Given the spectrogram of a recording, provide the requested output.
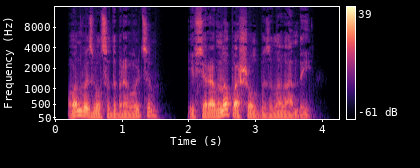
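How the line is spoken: Calm. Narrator (Russian): все так же спокойно произнес контрразведчик

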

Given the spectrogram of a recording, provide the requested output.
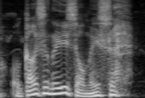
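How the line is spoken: Silly happy laugh. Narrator (Chinese): 谢之方依然甘之如饴，闻言傻笑道

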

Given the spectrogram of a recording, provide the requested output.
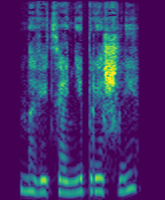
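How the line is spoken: Whisper. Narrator (Russian): шепнула Кася

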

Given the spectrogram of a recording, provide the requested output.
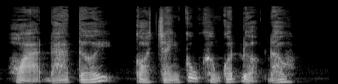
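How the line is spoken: Sighing. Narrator (Vietnamese): Thầy thở dài rồi nói

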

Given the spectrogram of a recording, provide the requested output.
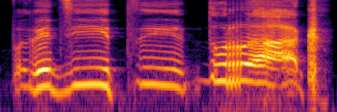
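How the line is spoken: Groaning. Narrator (Russian): Стонал доктор

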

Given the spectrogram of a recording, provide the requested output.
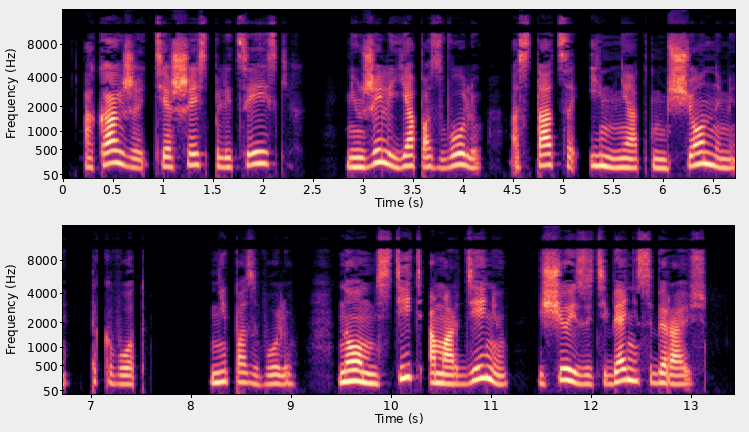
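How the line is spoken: Muffled. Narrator (Russian): глухо сказал Георг в стену

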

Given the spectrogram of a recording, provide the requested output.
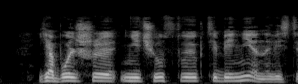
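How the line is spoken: Calm. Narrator (Russian): сказал Джерри спокойно

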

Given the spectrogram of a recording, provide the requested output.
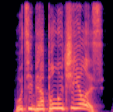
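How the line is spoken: Exclaiming, breaking silence. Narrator (Russian): воскликнула Лида, нарушая тишину округи

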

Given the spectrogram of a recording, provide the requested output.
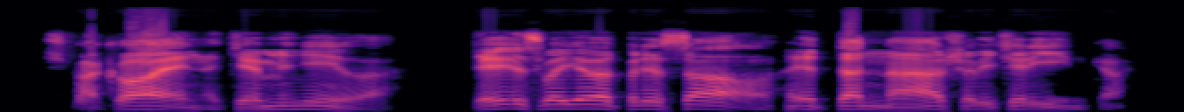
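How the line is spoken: Harsh hoarse voice. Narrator (Russian): Хриплый голос резко произнес

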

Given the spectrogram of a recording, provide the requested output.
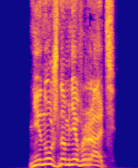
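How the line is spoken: Furious yelling, spitting. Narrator (Russian): заорал он, брызгая слюной ей в лицо

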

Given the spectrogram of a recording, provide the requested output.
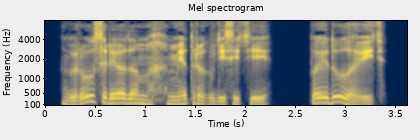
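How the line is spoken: Sighing. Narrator (Russian): вздохнул исследователь

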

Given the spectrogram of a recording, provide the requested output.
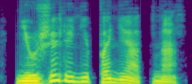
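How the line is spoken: Irritated interruption. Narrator (Russian): раздраженно перебил Муровец

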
